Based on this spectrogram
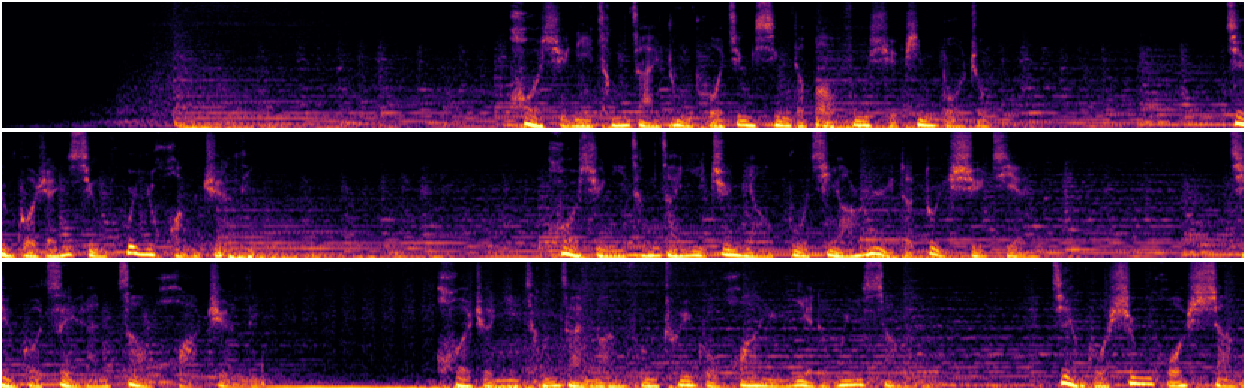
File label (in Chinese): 男, 活动宣传; 微博影像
